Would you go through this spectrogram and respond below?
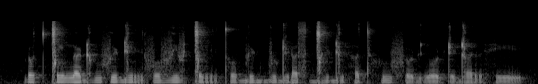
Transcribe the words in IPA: ɽ o t ǀ e n̪ ʌ ɖʱ u f ɨ ɖ ɪ r f o v ɪ v ǀ ɪ r t̪ʰ o b ɨ ɖ b u ɖ ɨ ɽ ʌ s ɡ͡ǀ ɨ ɖ ɨ h ʌ t h u f ɽ o ɖ n̪ o ʈ ɪ ɖ ʌ r h ɪ

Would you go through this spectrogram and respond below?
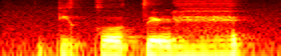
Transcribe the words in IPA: pʲ ʊ k o t̪ ɪ ɳ ɛ̤

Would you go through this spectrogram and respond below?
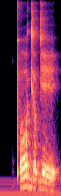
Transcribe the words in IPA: pʼ ɔ ɡʲ ɔ ɡ e

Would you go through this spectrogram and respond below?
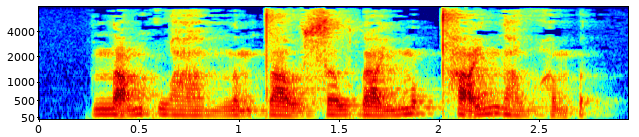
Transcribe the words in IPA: n a̰˧˥ m k w a̤ː˨˩ m n ə̰˧˨ m t̪ a˧˩ w s ə˧ w ɗ a˨˦ j m ə˦˥ p̚ t̪ʰ a̰˧˥ j n a̤˨˩ w h ə̰˧˨ m ʔ

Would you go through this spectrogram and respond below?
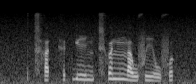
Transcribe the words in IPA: t͡sʰ ɐ˨ t̚ h ɪ˧ k̚ j iː˨ ŋ t͡sʰ ɵ˥ n ŋ ɐ˨˧ w f iː˨˩ w f ʊ˥ k̚

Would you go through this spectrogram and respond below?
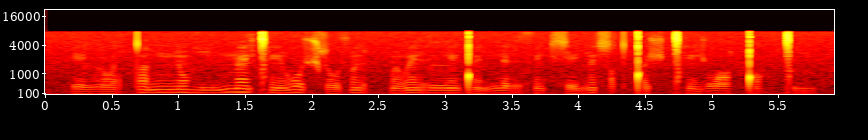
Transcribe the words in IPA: e˩ lː o˩ r tˤ ə̃˧ nː õ˥ ɦ i˧ mː ɛ̃˥ ǀʰ ẽ˧ β o˥˩ ʃ s o˩ θ õ˥ r pː ə̃˧ β ɛ̃˥ r lː ẽ˧ ǃ ɛ̃˩ nː ə˧ r θ ẽ˩˥ k s e˩ n̪ ə̃˥ s ə˩˥ tˤ ǃ ə˩ ʃ ǀʰ ẽ˧ ʒ β ɔ˧ ǃ ɔ˩ k ǀ i˩

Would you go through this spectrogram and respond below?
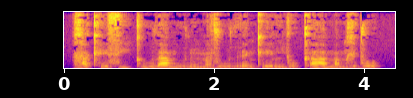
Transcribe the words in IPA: ɣ a˨ kʰ e˨ s iː˨ kʼ uː˨ l a˦ m uː˨ l ũ˨ m ã˨ z uː˨ r ɛ˨ ŋ kʼ eː˨ l ĩ˨ j oː˨ kʼ aː˦ m a˨ m ɣ ɪ˨ d oː˨

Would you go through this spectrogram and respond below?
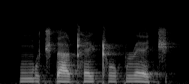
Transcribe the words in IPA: ŋ͡m o t͡ʃ ɗ a ʈʰ ɛ j ʈʰ o p ɹ ɛ t͡ʃ

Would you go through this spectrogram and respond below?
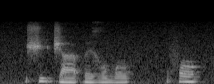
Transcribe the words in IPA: ʃ i˦ t͡ʃ aː˨ p ɛ˨ ɣ ɔ˨ m ɔ˦ | f ɔ˦

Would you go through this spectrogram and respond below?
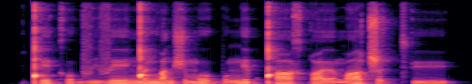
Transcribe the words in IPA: ǃʰ e kʰ o ɡ v i v eː ŋ͡ǃ ə n w ɑ n ʃ ə m oː ɡ p o ŋ e p ǃʰ ɑː x qʷ ɜː m ɑ ʈ͡ʂ ə t t͡sʼ y

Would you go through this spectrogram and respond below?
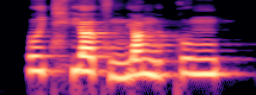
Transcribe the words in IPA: ɤ˥˧ t͡ɕʰ j ä˥˩ t͡s ä˩ n̪ j ɑ˥˩ ŋ y˥ k ʊ˥ ŋ

